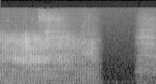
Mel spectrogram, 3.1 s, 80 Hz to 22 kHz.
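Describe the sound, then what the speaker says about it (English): A Gee Bee racing airplane passes low along the runway at an antique airshow. Its engine rises into a loud, rushing roar, fades away briefly and then comes back in, with no voices over it. "Delmar Benjamin lowers the nose right down to the runway and again rolls the aircraft 1/2 to the inverted position"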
